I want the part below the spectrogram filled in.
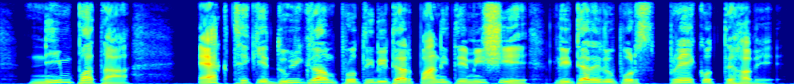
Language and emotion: Bengali, neutral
